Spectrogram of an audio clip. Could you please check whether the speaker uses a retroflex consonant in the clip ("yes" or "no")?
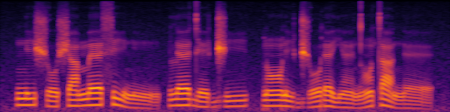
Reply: no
